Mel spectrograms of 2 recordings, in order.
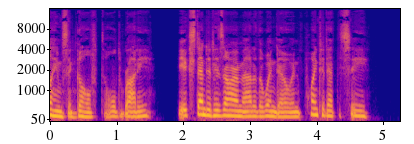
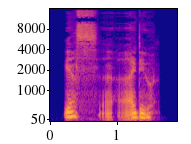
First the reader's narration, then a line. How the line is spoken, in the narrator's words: Dex replied quietly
